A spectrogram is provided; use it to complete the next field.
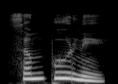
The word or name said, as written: ಸಂಪೂರ್ಣ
